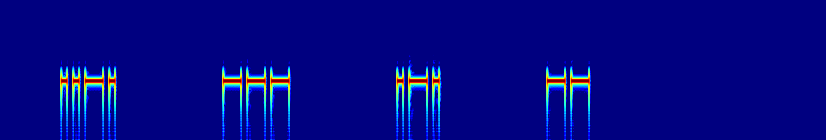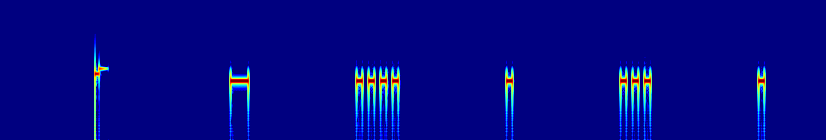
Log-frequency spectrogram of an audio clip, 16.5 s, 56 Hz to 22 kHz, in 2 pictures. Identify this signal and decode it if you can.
Morse code, heard as a keyed tone, about 20 wpm, spaced as for 7 wpm, 700 Hz. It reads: FORM THESE
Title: 6x Character Spacing - Top 200 Words - 20wpm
